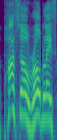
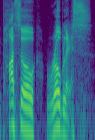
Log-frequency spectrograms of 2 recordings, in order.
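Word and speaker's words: Paso Robles: let's go to uh poso robl California am I saying that wrong poso Ro robbles you're saying it wrong I I would believe it would be poso robbles California uh where a man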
